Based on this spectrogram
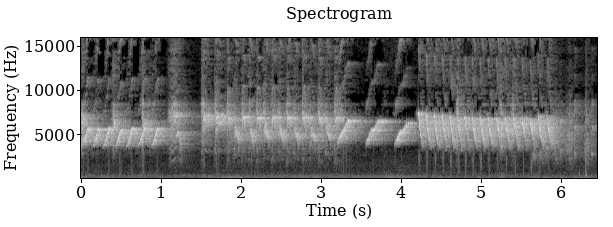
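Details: Sogon, or crimson sunbird, in a master recording used to train songbirds: fast high-pitched chattering song of quickly repeated, slurred chips and trills running nearly unbroken, with brief dips between phrases.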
